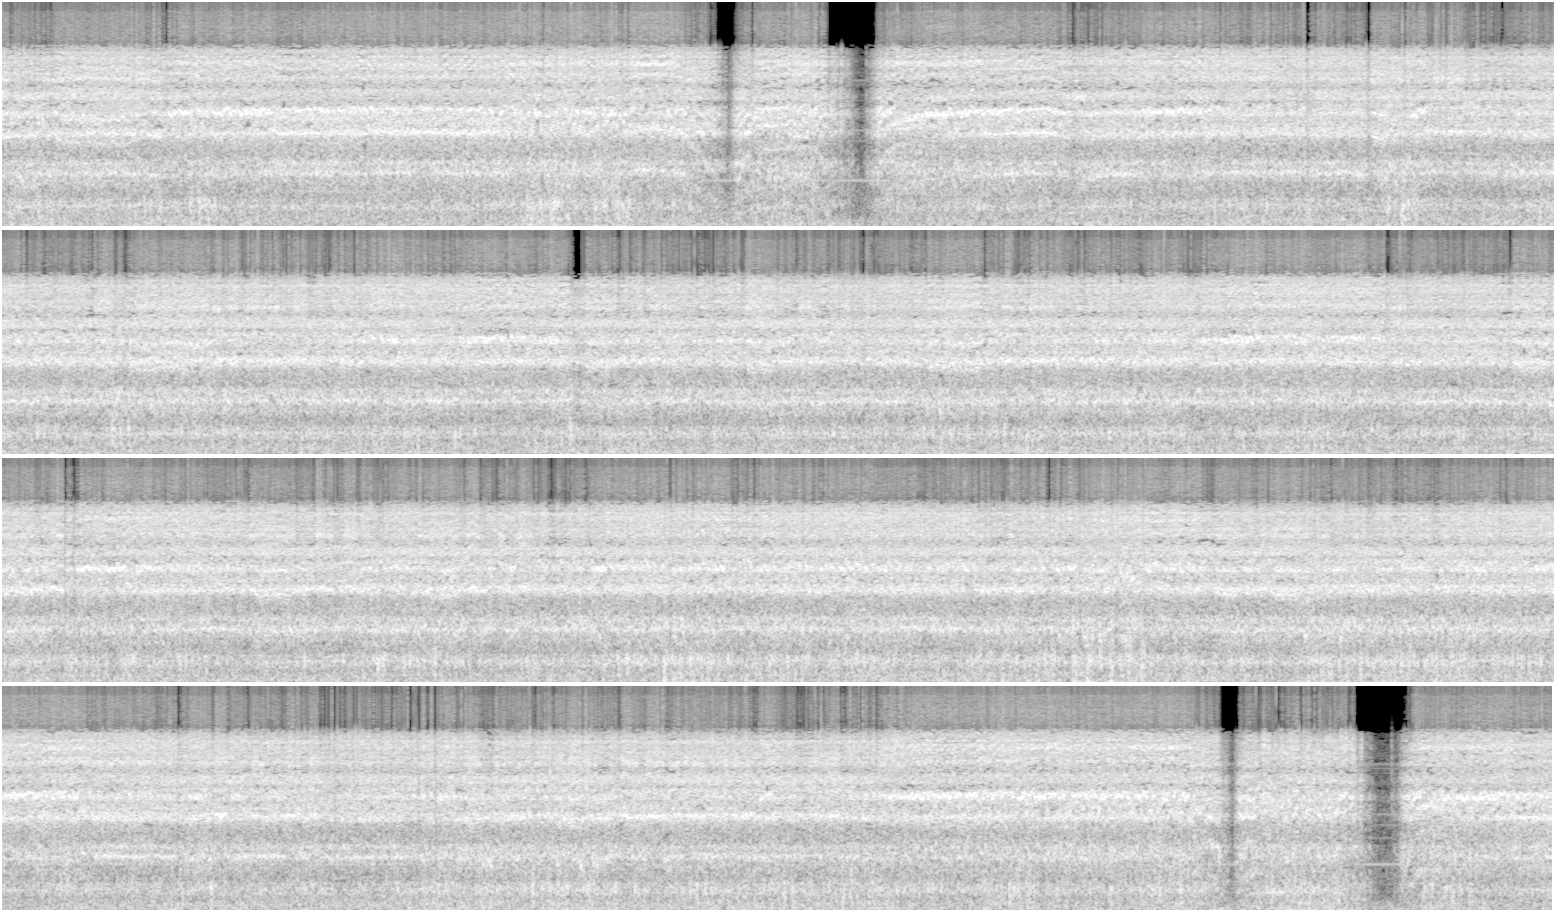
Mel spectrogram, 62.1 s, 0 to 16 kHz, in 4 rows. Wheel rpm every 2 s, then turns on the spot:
210, 210, 210, 160, 130, 220, 230, 230, 220, 230, 230, 230, 220, 230, 230, 230, 220, 230, 230, 230, 230, 230, 230, 230, 230, 230, 230, 230, 210, 130, 140.
6-8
